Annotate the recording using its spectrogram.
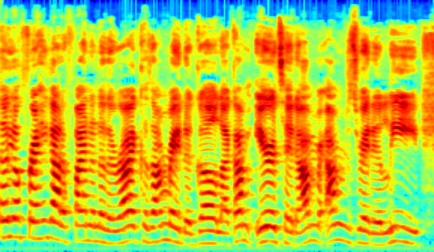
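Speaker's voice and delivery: ordinary talk, nothing marked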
